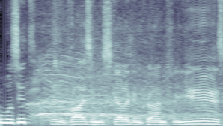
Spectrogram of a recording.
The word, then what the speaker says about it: Skellige: Then she pronounces Skellige correctly. Skellige.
